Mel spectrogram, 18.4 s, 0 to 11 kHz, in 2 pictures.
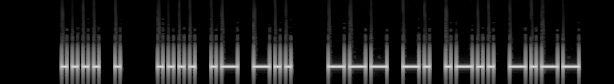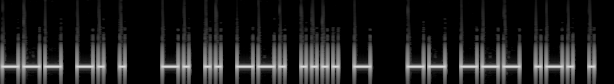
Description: Morse code, heard as a keyed tone, about 15 wpm, 700 Hz. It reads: HE HAD ONLY ONE NIGHT MORE
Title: Sentences from Top 300 Words 15wpm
